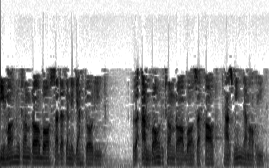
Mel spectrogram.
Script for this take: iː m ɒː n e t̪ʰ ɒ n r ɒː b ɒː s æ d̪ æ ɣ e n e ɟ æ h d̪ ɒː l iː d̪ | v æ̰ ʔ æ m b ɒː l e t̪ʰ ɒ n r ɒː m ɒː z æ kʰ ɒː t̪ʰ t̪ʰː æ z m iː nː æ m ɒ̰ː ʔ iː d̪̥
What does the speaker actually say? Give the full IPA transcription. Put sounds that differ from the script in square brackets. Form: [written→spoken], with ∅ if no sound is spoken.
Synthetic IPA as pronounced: iː m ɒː n e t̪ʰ ɒ n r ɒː b ɒː s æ d̪ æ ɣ e n e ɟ æ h d̪ ɒː [l→ɾ] iː d̪ | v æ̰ ʔ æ m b ɒː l e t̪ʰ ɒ n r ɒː [m→b] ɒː z æ kʰ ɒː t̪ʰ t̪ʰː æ z m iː nː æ m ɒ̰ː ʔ iː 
